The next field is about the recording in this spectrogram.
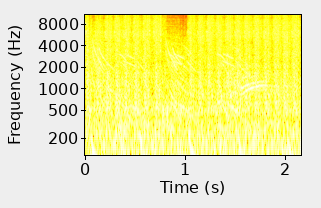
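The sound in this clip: Rifle gunfire in a close fight in a concrete building, with rounds striking the floor: a loud, unbroken stream of rapid automatic shots, each crack running into the next for the whole stretch, with no talk over it.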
